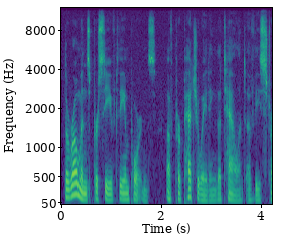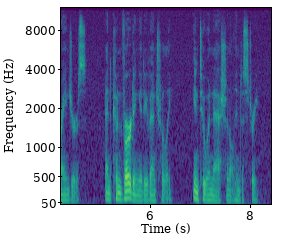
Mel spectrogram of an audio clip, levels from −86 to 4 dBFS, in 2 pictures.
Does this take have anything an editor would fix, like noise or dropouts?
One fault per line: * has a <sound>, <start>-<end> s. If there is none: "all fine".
all fine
